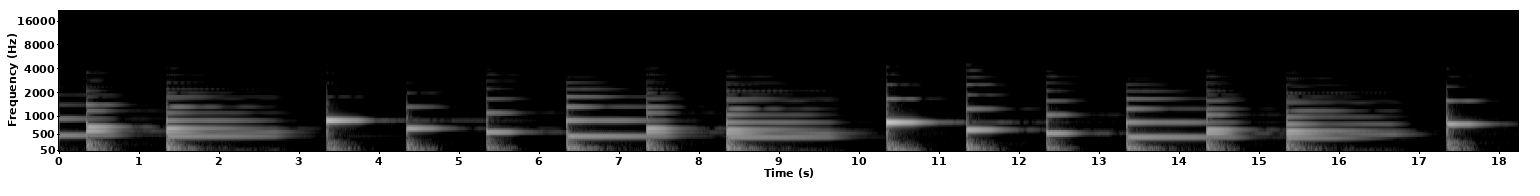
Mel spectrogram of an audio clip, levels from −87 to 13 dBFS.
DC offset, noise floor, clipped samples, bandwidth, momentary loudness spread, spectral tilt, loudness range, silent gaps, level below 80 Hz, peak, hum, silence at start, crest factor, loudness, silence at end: under 0.1%; -68 dBFS; under 0.1%; 4 kHz; 22 LU; -7.5 dB/octave; 8 LU; none; -56 dBFS; -8 dBFS; none; 0 s; 22 dB; -29 LUFS; 0.4 s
